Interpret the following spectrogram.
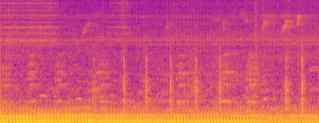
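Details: Ford EcoSport idling in neutral: steady low throb with sharp irregular clunks about once a second; cause unclear.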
